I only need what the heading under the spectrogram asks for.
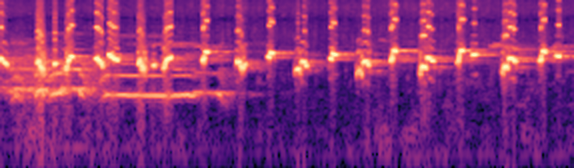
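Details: Yellow-vented bulbul in lively ropel song: a rapid string of sharp, slurred chirps roughly three per second, with steady lower whistles from another bird early on.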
